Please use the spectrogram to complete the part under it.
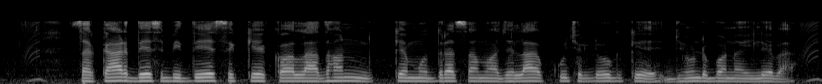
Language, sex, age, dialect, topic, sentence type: Bhojpuri, male, 18-24, Southern / Standard, banking, statement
